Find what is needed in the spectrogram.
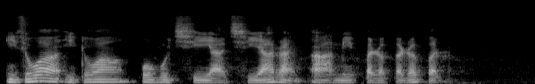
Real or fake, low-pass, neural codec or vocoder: fake; 9.9 kHz; codec, 44.1 kHz, 7.8 kbps, Pupu-Codec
